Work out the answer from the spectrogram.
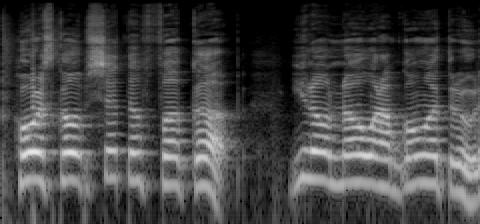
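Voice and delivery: ranting at horoscopes; mock yelling. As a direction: yell at the horoscope.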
